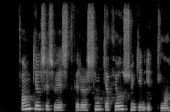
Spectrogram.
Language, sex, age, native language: Icelandic, female, 20-29, Icelandic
